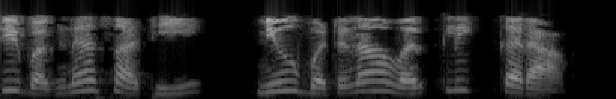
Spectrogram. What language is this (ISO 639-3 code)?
mar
